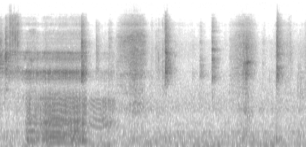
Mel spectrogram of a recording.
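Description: A loud, buzzing, rattly snore from a short-nosed dog, followed by quieter noisy breathing.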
